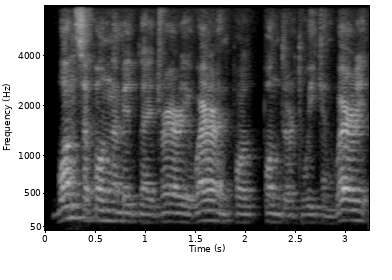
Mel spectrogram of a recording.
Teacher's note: a reversed iambic pattern, where you expect stress to be on the odd syllables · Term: trochaic poetry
